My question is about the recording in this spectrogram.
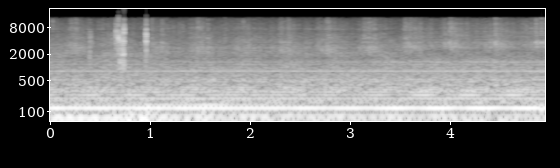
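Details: Fairly new high-efficiency XP5 heat pump after reversing valve replacement, charged to 4° subcooling: loud steady compressor drone, even fan rush, faint panel buzz from shroud vibration; runs normally.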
